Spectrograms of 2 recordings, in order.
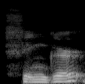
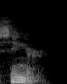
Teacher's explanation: finger with a G, which is to say a voiced velar stop. And in singer, there is no such g. It's simply a velar nasal.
